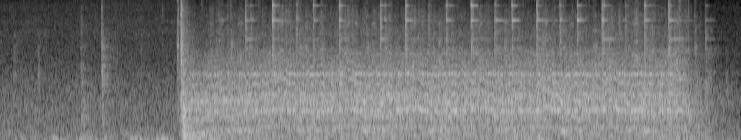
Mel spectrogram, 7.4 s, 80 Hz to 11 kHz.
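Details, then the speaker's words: Massey Ferguson 1155 tractor diesel, previously seized, cold day outdoors: starter cranks at a steady rapid beat, about three turns a second for five seconds, never firing; owner attributes no-start to fuel delivery issue. "Okay, so for the moment I'm suffering a fuel delivery issue."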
